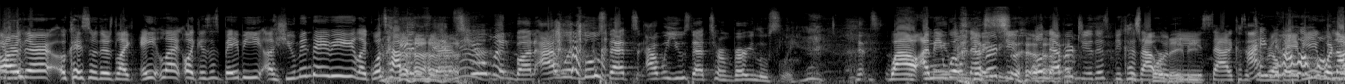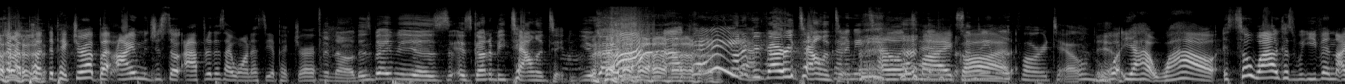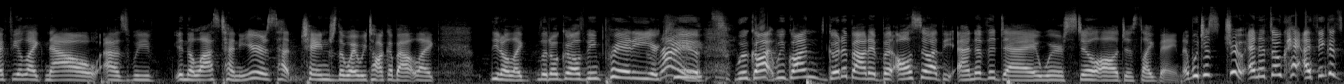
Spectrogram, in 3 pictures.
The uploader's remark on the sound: The season 5 finale is live from Vail, CO, at Vail Comedy Festival. In this live pod recording in front of a real audience.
